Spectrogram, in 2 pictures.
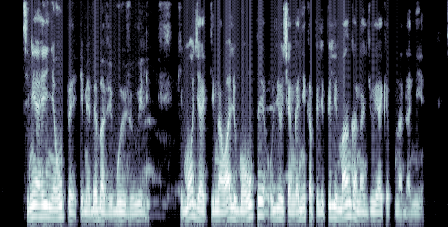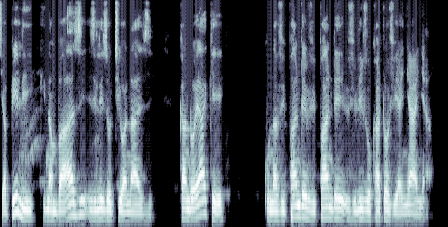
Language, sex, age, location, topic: Swahili, male, 25-35, Mombasa, agriculture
